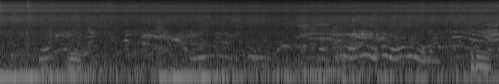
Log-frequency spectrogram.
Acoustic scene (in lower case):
park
